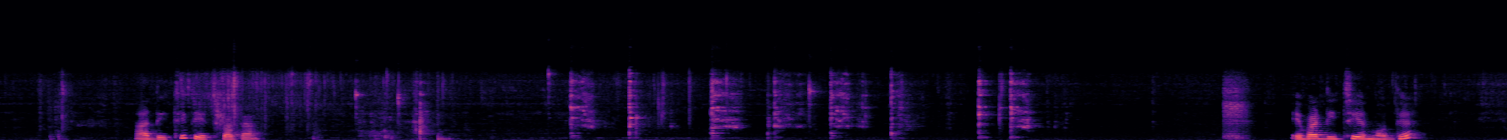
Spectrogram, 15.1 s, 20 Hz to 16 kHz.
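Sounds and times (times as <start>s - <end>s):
faint sizzle: 0.0s - 15.0s
metal spatula scraping pan: 5.7s - 6.5s, 7.1s - 10.7s.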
